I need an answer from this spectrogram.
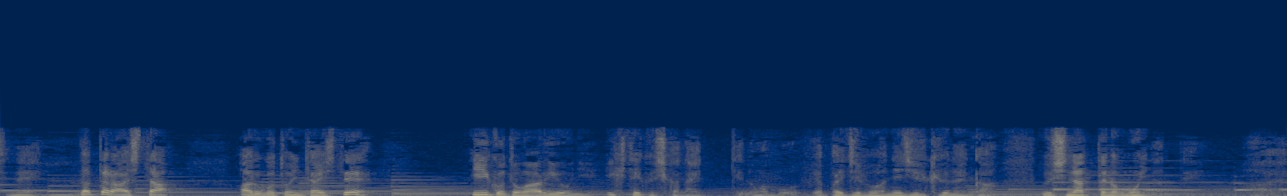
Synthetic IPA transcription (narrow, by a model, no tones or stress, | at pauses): sne̞d̪at̪ːaɾaːɕi̥t̪aː | ɾɯ̟ko̞t̪o̞ɲ̟it̪aiɕi̥t̪e̞ | iːko̞t̪o̞ɡaːɾɯ̟jo̞ːɲ̟iːkʲi̥t̪e̞ikɯ̟ɕi̥kanait̪ːeiɯ̟noɡamo̰ːjapːaɾʲid͡ʑibɯ̟̃ɰ̃βaɲiʑɨːkʲɨːnẽ̞ŋkãɯ̟ɕinat̪ːe̞nomoinat̪ːe̞ | hai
